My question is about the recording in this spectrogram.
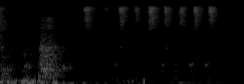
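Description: Paintbrush scrubbing and dabbing oil paint onto a plastered wall in quick repeated strokes, a soft rasping about four or five times a second.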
